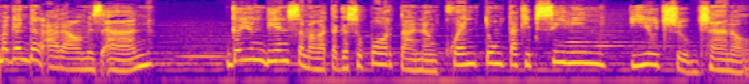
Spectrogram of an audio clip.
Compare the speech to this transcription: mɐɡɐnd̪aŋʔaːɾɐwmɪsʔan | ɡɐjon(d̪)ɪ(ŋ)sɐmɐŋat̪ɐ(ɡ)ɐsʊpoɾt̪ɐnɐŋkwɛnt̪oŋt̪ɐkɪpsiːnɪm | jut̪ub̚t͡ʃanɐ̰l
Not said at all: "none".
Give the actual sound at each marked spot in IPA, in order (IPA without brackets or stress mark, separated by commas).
d̪, n, ɡ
